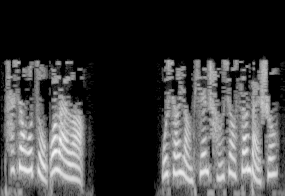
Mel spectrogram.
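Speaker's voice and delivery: plain reading voice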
